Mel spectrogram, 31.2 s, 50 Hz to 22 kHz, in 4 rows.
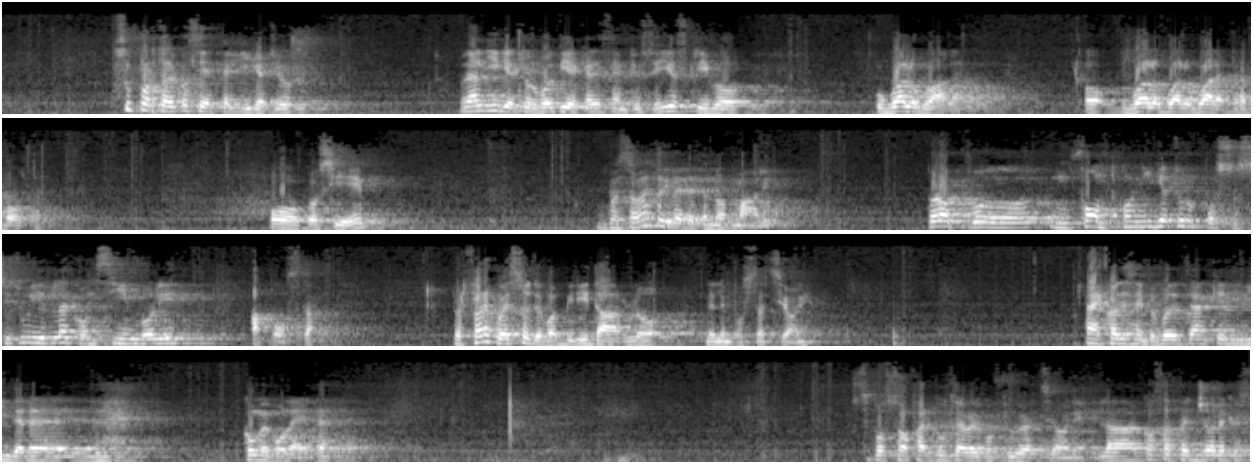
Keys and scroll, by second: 3.3 Return, 5.9 Return, 7.9 Return.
